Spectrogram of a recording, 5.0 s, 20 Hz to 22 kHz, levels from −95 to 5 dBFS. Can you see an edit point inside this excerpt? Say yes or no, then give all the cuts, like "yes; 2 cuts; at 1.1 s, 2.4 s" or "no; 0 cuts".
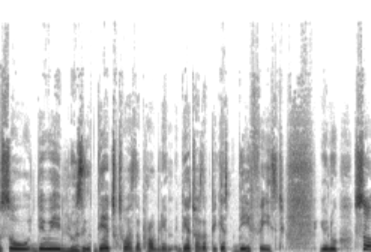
yes; 3 cuts; at 1.2 s, 1.6 s, 3.1 s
